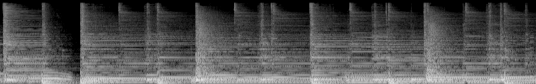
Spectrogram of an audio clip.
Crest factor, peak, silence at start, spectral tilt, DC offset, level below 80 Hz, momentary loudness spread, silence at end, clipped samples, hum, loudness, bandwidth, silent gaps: 14 dB; 0 dBFS; 0 s; -6 dB/octave; under 0.1%; -26 dBFS; 4 LU; 0 s; under 0.1%; none; -16 LUFS; 19.5 kHz; none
